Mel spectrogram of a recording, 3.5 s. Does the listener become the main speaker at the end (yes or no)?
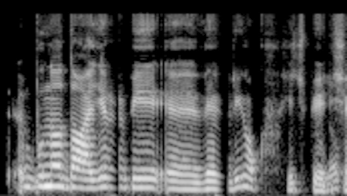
no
